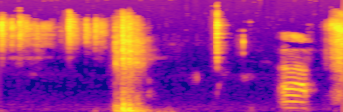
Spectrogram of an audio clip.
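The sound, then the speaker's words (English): Dice are rolled across a table in a short rattling burst, followed by a couple of small isolated clicks, with a brief voice sound near the end. “Yeah, none of those are good dice.”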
